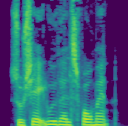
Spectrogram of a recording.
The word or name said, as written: socialudvalgsformand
